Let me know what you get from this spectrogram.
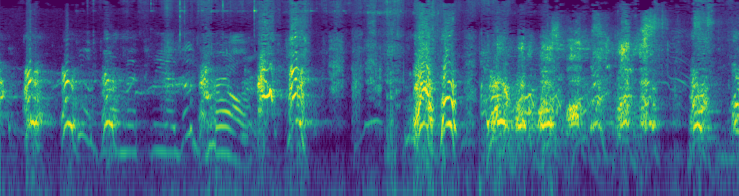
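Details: Tense dog park scene with leashed dogs and a brewing dogfight; overlapping barks and whining yelps come in uneven, dense bursts, loud and continuous toward the end.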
